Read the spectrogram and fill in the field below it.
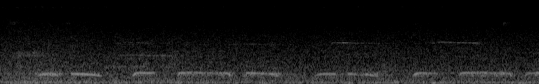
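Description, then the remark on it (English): Soft, repeated cooing calls from wood pigeons or collared doves drift in from the distance, a steady rhythmic series of low hooting phrases over faint outdoor ambience. “Just hear some either wood pigeons or collared doves, I think, in the distance.”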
